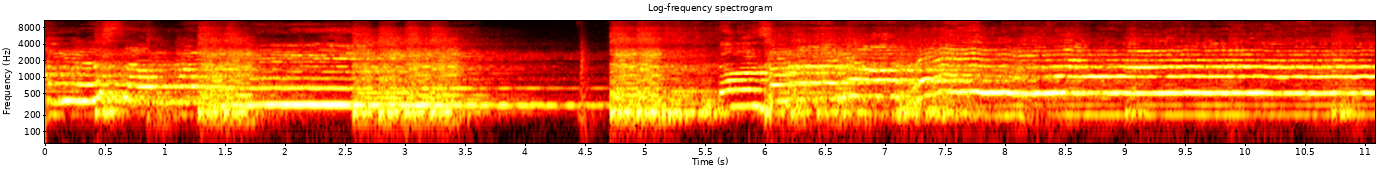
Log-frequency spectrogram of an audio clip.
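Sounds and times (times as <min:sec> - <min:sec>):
woman singing into a microphone: 0:00.0 - 0:04.1, 0:05.6 - 0:11.0
backing track music: 0:00.0 - 0:11.0.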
